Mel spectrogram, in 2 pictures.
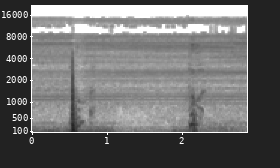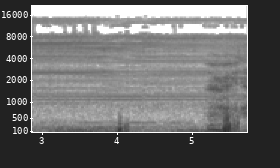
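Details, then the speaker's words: Condenser: constant low electrical hum with faint sizzle and sharp clicks; contactor buzzing when pulled in, contactor replaced afterward. "hear that humming it's like a sizzling sound it's like they're at sizzler cooking a steak or a little grill"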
